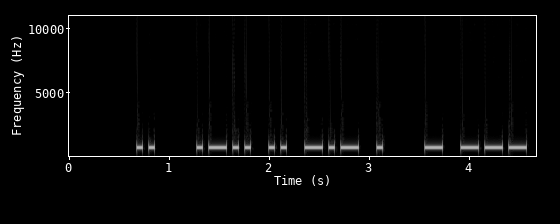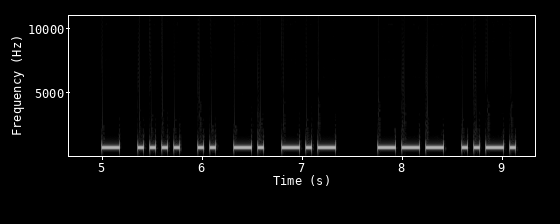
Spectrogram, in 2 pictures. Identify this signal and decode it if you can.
Morse code, heard as a keyed tone, about 20 wpm, 700 Hz. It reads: I LIKE TO THINK OF
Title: Sentences with 8-Word Phrases - 20wpm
